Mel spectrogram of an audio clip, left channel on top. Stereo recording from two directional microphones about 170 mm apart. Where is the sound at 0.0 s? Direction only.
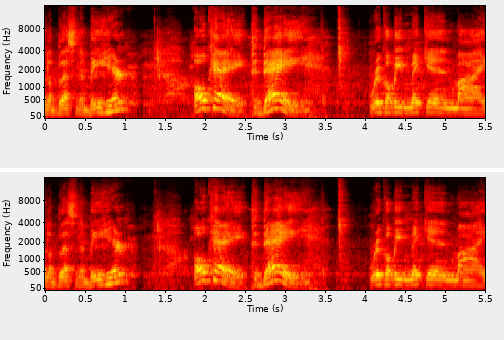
15° right (ahead or behind).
